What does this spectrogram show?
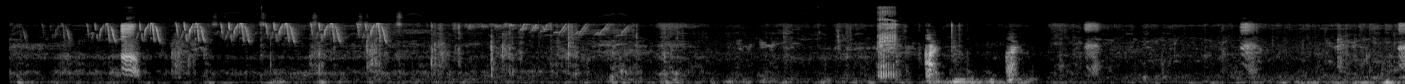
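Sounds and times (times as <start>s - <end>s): bird chirping: 0.2s - 9.2s.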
